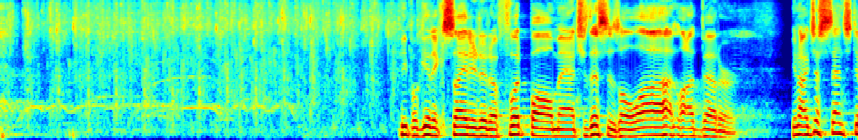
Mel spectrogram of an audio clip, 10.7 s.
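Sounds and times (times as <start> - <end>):
faint cheering and voices: 0.0 - 4.2
crowd clapping: 0.0 - 6.1
speech: 5.0 - 9.3, 9.9 - 10.7.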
